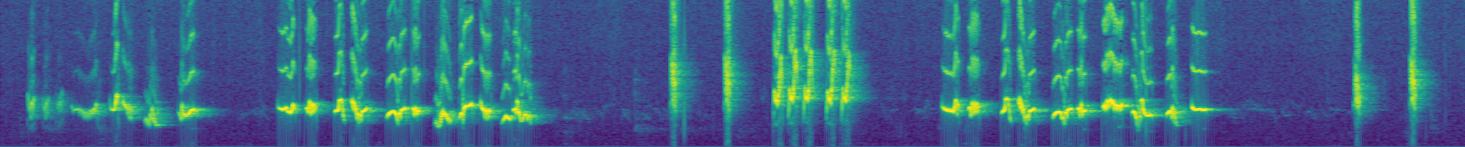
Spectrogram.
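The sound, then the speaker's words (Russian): Clear song of a red-billed leiothrix (Chinese nightingale), recorded in riverside tugai thickets in Semirechye: several short, melodic warbling phrases with quick chirps, separated by brief pauses, with no voices. “А это короткая, но весьма мелодичная песня.”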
